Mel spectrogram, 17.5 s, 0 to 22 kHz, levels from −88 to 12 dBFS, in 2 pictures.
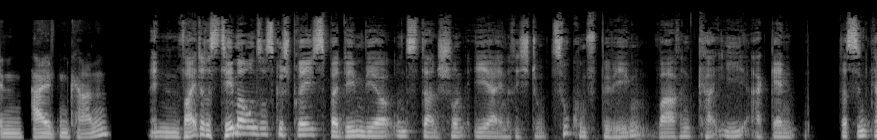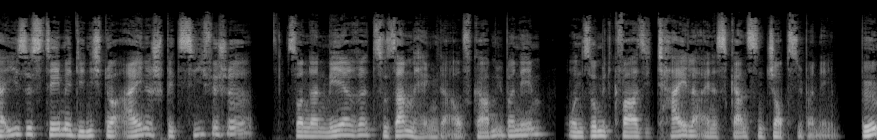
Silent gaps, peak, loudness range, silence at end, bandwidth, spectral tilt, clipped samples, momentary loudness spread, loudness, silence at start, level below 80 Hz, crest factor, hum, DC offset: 1.10-1.44 s, 8.23-8.39 s, 17.22-17.38 s; -4 dBFS; 5 LU; 0 s; 15.5 kHz; -3.5 dB/octave; under 0.1%; 11 LU; -21 LUFS; 0 s; -56 dBFS; 18 dB; none; under 0.1%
